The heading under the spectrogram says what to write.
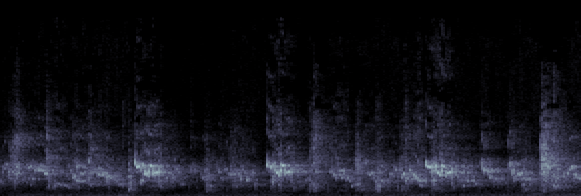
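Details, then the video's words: Aviary budgerigars, said to be happy, give quick squeaky chirps and scratchy warbled notes in uneven bursts, roughly one a second, some notes sharp and whistled, over continuous flock chatter. "HAPPY BUDGIES SOUNDS"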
